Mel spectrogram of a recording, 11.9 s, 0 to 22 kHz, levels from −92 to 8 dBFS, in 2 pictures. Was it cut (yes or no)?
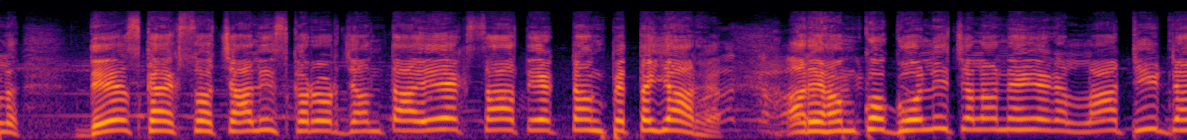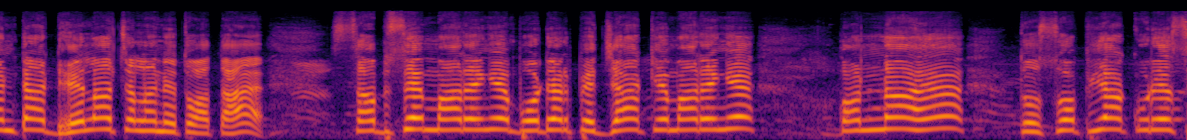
yes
